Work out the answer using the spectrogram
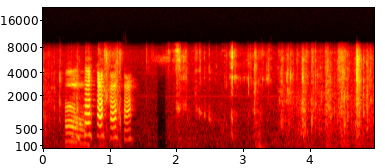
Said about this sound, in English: Oh. Wow, that is a lot of rustling and crunching. What are those wonderful crunchy things you're eating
